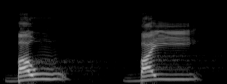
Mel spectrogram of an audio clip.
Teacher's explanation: زبر ادا ہو کر جب یا ادا کریں گے تو آواز کو گرا دیں گے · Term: یا لین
